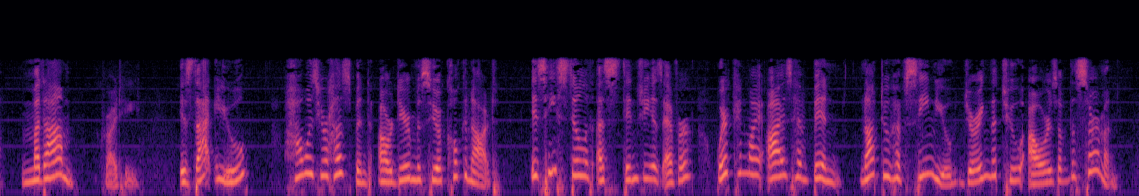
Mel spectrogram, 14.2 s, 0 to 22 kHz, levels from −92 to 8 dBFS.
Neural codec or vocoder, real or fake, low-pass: none; real; 7.2 kHz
